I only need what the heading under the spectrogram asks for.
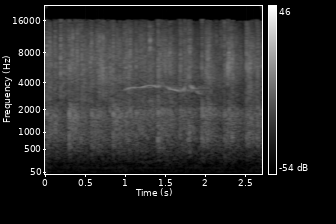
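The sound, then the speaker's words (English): An audience claps steadily for a few seconds for the speaker's wife, a dense, even wash of many hands with no voices rising above it. “I'm thinking you're giving a clap offering to her because she has to put up with me.”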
